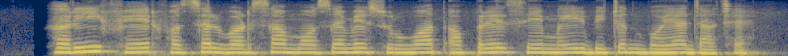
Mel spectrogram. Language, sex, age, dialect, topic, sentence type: Magahi, female, 18-24, Northeastern/Surjapuri, agriculture, statement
